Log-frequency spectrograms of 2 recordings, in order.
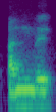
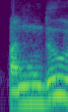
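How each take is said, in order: First: The final u vowel is short and reduced. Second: The final u vowel is full and long. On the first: The speaker calls it right. "அவ்வளவுதான்" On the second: The speaker calls it wrong. "இல்ல"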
